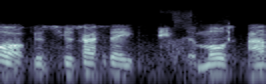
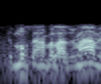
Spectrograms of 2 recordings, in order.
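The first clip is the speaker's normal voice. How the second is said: words slurred and run into one string. Showing how others say a long title: said fast, run together. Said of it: "you guys say it fast like this".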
